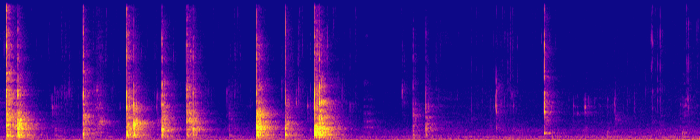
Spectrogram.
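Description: Metal spoon stirring thick fonio porridge in a glass bowl, clinking and scraping against the glass several times over the first three seconds, then going quieter.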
